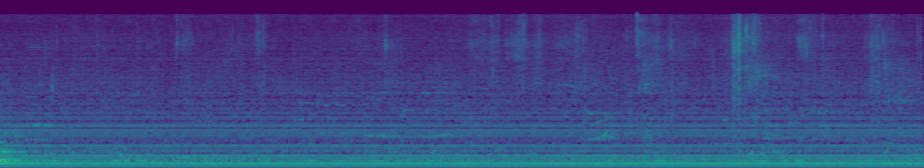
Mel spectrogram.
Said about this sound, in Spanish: Ya está lloviendo, ya va a llover.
